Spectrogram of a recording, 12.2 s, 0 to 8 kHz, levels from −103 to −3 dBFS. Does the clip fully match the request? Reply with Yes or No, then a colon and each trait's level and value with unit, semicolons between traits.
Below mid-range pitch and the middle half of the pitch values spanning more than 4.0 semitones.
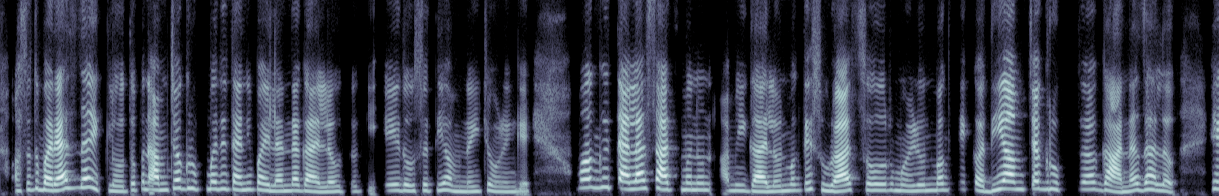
No: very high, 255 Hz; average, 4.4 semitones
